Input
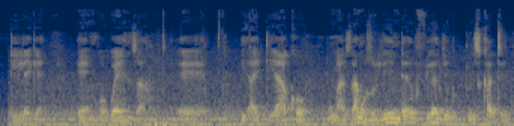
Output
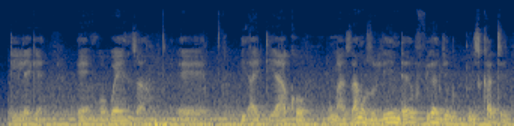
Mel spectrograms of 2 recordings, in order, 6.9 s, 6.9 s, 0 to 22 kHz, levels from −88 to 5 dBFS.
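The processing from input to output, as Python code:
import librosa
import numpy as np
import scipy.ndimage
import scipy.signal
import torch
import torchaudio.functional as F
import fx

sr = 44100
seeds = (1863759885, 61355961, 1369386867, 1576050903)

y = fx.tilt_eq(x, sr, slope=-3.0)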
